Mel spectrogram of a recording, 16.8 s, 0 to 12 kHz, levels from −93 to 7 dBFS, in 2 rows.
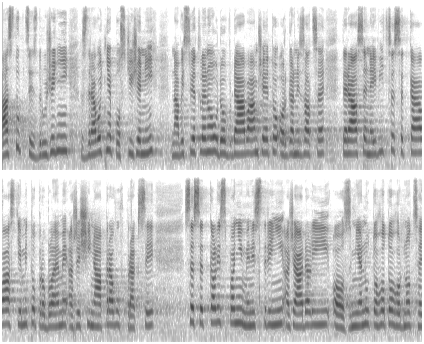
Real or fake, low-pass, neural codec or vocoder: real; 10.8 kHz; none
